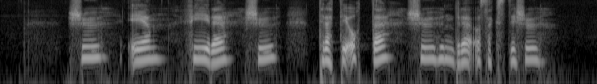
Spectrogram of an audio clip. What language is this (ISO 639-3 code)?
nor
